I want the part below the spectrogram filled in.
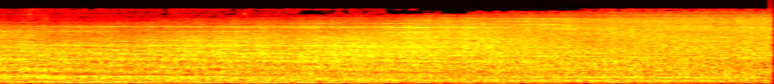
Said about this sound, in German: da kommt das nächste Flugzeug rein.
